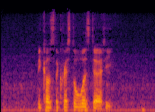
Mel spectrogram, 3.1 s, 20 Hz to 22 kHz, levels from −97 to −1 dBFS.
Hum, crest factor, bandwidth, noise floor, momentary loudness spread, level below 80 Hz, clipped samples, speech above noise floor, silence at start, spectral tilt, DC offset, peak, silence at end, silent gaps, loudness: none; 22 dB; 14.5 kHz; -46 dBFS; 23 LU; -58 dBFS; under 0.1%; 21 dB; 0.05 s; -6 dB/octave; under 0.1%; -6 dBFS; 0 s; none; -26 LUFS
